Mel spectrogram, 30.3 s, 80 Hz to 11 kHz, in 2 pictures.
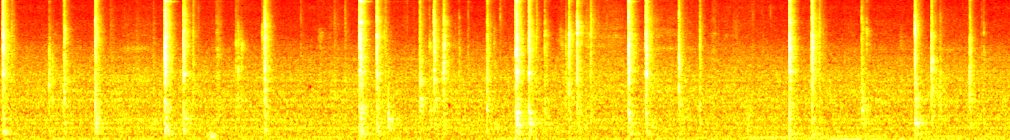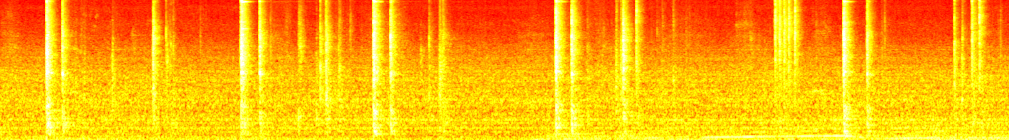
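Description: Click-type torque wrench on big-block Chevy 454 cylinder head bolts, giving a sharp click each time a bolt reaches the 60 lb-ft setting. The clicks come one every second or two at uneven spacing, some in quick pairs where a bolt is checked again.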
